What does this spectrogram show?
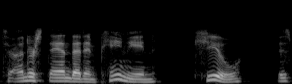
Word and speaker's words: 起: Before moving on, recall that in Mandarin, Q is pronounced with a ch sound. Qi is pronounced using the falling, rising tone. Let's try and say it again.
